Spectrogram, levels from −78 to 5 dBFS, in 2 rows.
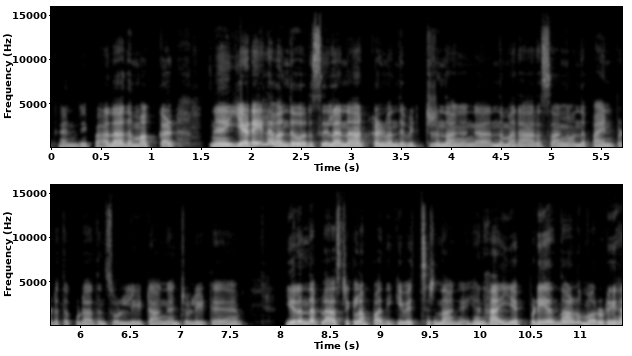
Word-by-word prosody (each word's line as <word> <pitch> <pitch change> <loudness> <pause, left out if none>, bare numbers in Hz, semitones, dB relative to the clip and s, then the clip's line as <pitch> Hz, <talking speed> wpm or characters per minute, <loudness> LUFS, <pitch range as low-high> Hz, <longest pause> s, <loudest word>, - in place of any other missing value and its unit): கண்டிப்பா. 170 0 -8
அதாவது 205 +5 +3
மக்கள் 195 +6 -1 0.5
அ - - +5 0.3
எடையில 275 +8 +6
வந்து 230 0 +3
ஒரு 190 -2 -1
சில 195 -1 +4
நாட்கள் 195 +1 +1
வந்து 180 +2 -1
விட்டுருந்தாங்கங்க. 180 -5 -3
அந்தமாரி 165 +2 -2
அரசாங்கம் 175 0 -5
வந்து 175 +2 -3
பயன்படுத்தக்கூடாதுன்னு 175 -2 -7
சொல்லிட்டாங்கன்னு 170 -1 -5
சொல்லிட்டு. 155 0 -6 0.7
இருந்த 275 +2 +5
பிளாஸ்டிக்லாம் 200 +2 0
பதுக்கி 225 +4 -3
வச்சிருந்தாங்க. 195 -3 -3
ஏன்னா, 200 +3 +2 0.2
எப்பிடி 215 +7 -1
இருந்தாலும் 275 +2 +2
மறுபடியும் 240 +6 +1
190 Hz, 130 wpm, -21 LUFS, 170-220 Hz, 0.7 s, எடையில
